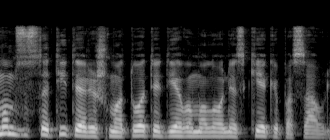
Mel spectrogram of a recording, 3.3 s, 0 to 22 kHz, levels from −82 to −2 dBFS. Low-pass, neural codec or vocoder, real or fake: 9.9 kHz; none; real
